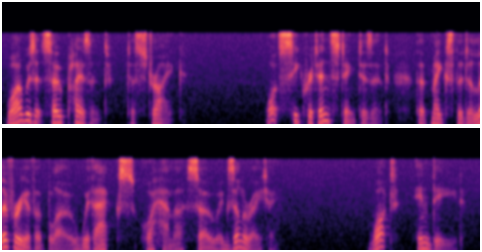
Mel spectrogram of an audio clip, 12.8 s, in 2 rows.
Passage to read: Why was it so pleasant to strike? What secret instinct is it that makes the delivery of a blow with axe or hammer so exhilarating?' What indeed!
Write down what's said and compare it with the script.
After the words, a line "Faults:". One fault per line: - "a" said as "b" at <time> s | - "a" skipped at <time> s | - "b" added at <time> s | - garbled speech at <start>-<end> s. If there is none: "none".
Why was it so pleasant to strike? What secret instinct is it that makes the delivery of a blow with axe or hammer so exhilarating?' What indeed!
Faults:
none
